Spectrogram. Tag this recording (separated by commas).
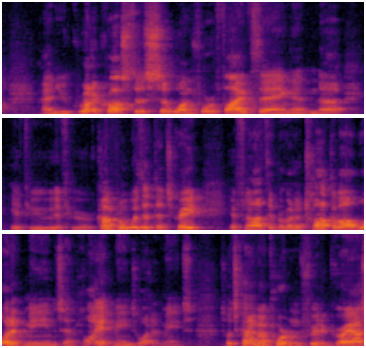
Speech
